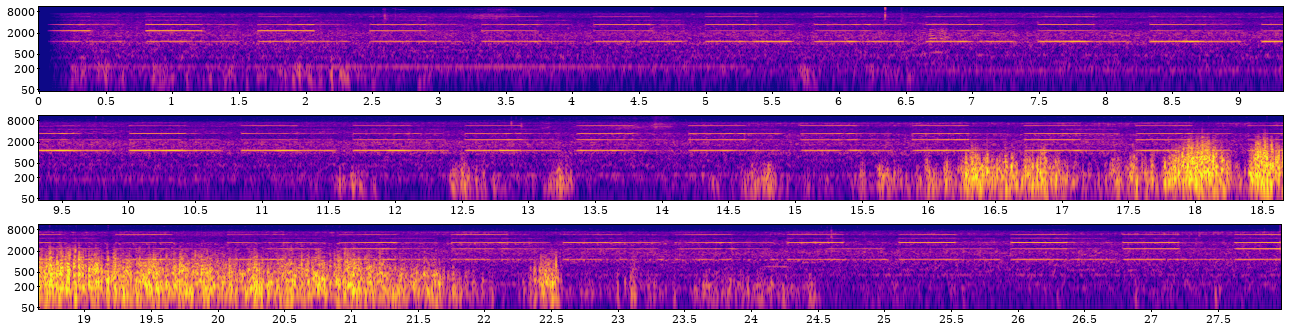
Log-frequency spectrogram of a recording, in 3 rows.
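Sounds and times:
crane warning beeper: 0.1s - 27.9s
low engine hum: 0.1s - 27.9s
wind buffeting microphone: 0.2s - 3.0s, 11.5s - 13.5s, 14.2s - 24.6s.

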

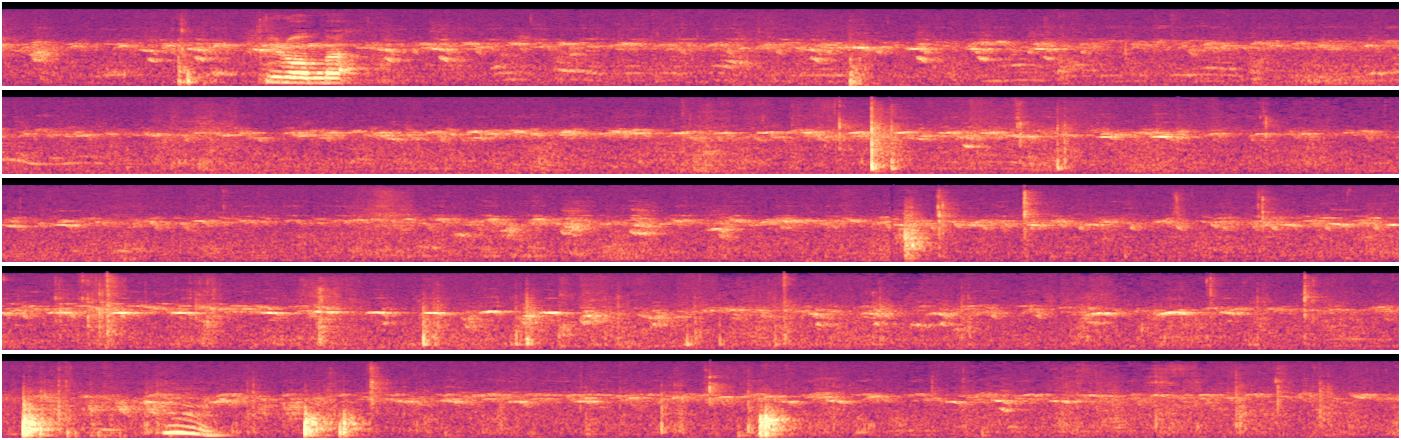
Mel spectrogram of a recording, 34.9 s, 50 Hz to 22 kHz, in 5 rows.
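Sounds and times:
ducklings peeping: 0.0s - 34.9s
sharp clicks and smacks of eating: 11.0s - 12.6s, 13.2s - 13.5s, 18.4s - 34.8s.

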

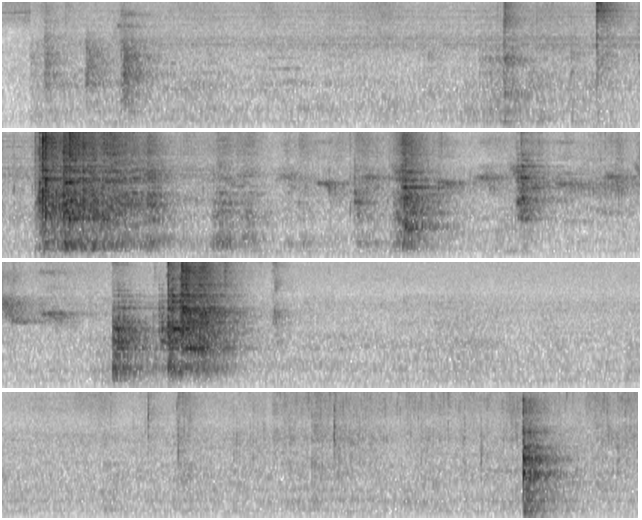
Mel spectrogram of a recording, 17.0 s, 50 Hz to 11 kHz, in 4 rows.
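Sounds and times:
metal lid scraping and clanking: 4.5s - 7.9s.

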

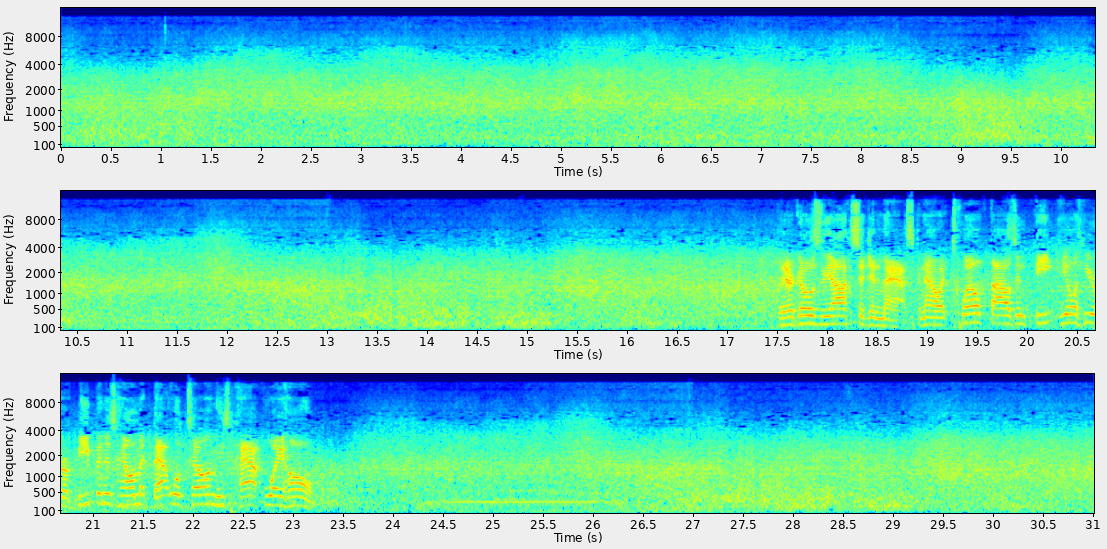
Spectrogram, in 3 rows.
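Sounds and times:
wind rushing over microphone: 0.0s - 31.0s.

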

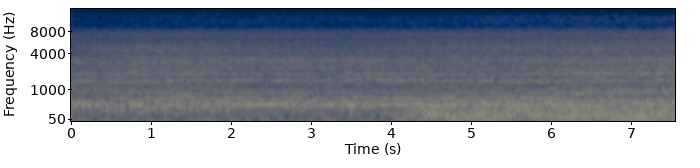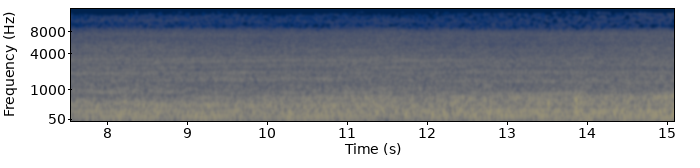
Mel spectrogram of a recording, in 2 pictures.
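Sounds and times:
engine running at low revs: 4.0s - 15.0s.

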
